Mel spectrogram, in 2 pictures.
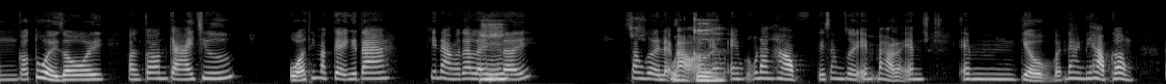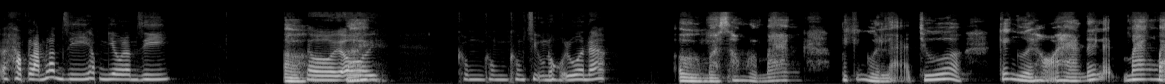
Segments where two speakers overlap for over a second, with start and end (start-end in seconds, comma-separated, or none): none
